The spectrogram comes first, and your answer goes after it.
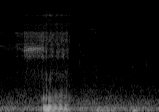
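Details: A sleeping Chow Chow gives one low, rumbling snore about a second in, lasting roughly half a second, followed by quiet, faint breathing against a soft room hum.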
